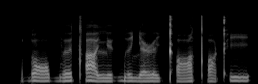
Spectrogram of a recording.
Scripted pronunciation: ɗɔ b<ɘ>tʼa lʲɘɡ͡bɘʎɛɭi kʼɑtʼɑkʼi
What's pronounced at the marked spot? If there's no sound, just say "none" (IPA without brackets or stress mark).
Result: ɘ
